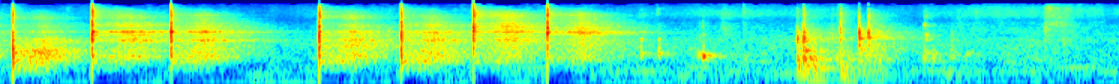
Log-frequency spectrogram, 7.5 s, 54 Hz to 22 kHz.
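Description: A red plastic-faced mallet striking a seal driver held against a Subaru EJ22 engine block's crankshaft end, driving in the rear crankshaft oil seal: three sharp, ringing taps, a short pause, then four more, about two a second. A couple of lighter knocks about five seconds in as the tools are set down.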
